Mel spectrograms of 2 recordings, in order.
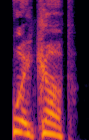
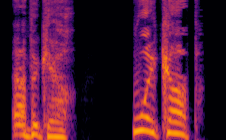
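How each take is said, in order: First: High-pitched desperate plea; pleading. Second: High-pitched desperate cry; narrated roar, pitch leaping up on the last words; mild roar. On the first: Wolf begs Abigail to wake, pleading. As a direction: beg it, pitch well up. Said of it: "he pleads". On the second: Wolf roars at Abigail to wake up, held-back volume. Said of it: "he roars at her". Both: A narrator's reading.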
